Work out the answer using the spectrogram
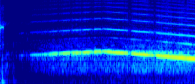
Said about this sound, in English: Next thing I remember is waking up to the sound of sirens. Firefighter picked me up.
